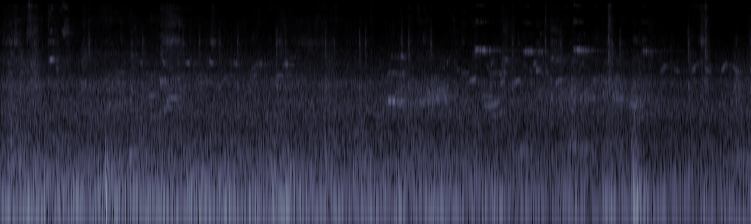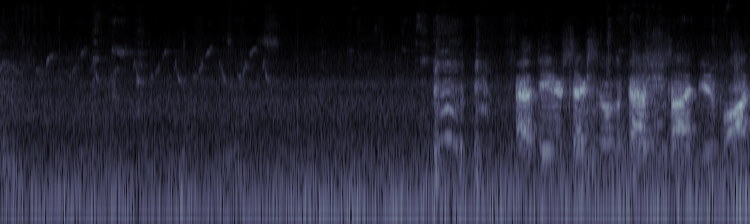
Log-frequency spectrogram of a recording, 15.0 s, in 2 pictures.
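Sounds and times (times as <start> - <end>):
low rumble of moving tram: 0.0 - 15.0
small birds chirping: 0.1 - 11.8.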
